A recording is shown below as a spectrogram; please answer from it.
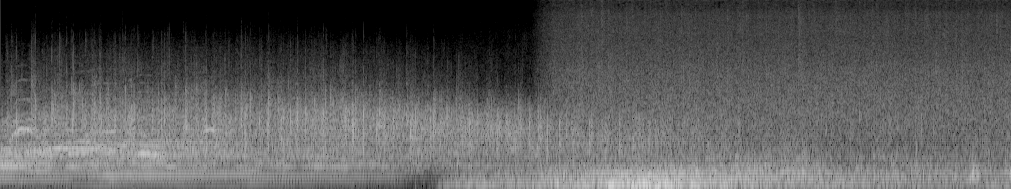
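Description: Applause over music that stops about four seconds in. Then steady rain falls, with a low rumble of thunder around six seconds in.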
